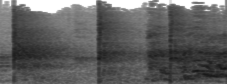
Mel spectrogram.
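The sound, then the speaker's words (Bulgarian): Open-hand slaps with the whole flat palm land on the back between the shoulder blades during a massage: three sharp, loud smacks, each followed by a brief rustling tail. “И не се бие с юмрук, никога. Бие се с цяла ръка, така.”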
